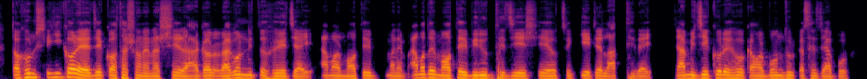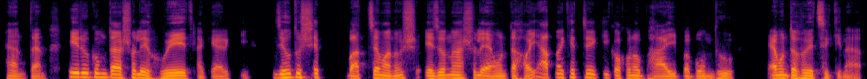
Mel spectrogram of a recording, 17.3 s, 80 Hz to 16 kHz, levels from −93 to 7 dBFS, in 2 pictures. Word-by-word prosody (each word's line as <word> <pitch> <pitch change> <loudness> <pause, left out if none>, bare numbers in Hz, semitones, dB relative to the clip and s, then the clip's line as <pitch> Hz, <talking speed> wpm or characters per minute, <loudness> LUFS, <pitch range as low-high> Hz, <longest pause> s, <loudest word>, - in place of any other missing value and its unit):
তখন 175 +5 +4
সে 180 - -7
কি 180 - -1
করে, 180 -7 +9
যে 135 - +3
কথা 135 +2 +3
শোনে 125 -3 0
না। 115 - +1
সে 135 - -2
রাগা 120 +2 0 0.2
রাগান্বিত 140 0 +2
হয়ে 120 0 +3
যায়। 110 -2 0 0.2
আমার 125 -1 -1
মতের 125 +2 0 0.2
মানে 120 -1 -3 0.2
আমাদের 155 0 +3
মতের 135 +2 +4
বিরুদ্ধে 130 -2 +3
যেয়ে 125 0 +3
সে 130 - -5
হচ্ছে 120 0 -5
গেটে 130 -2 0
লাথি 115 0 -6
দেয় 110 -1 -3 0.2
যে - - -8
"আমি 140 -1 +2
যে 150 - +5
করে 145 -2 +4
হোক 135 - 0
আমার 125 -1 0
বন্ধুর 130 0 0
কাছে 125 0 -4
যাব," 110 -2 -3 0.4
হ্যাঁন-ত্যান। 110 -1 -5 0.3
এরকমটা 180 -3 +3
আসলে 150 0 +2
হয়েই 125 +3 +5
থাকে 105 0 -10
আরকি। 105 0 -12 0.3
যেহেতু 170 +2 +4
সে 175 - 0 0.3
বাচ্চা 125 +6 0
মানুষ 125 +3 0 0.2
এজন্য 135 +3 +2
আসলে 135 0 -2
এমনটা 115 0 -1
হয়। 120 - -1
আপনার 170 -1 -2
ক্ষেত্রে 170 0 -2
কি 155 - -7
কখনো 130 +1 -1
ভাই 110 0 -1
বা 110 - -3
বন্ধু 110 0 -1 0.5
এমনটা 135 -1 +4
হয়েছে 120 -1 +2
কিনা? - - -8
130 Hz, 200 wpm, -21 LUFS, 120-140 Hz, 0.5 s, করে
